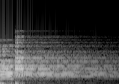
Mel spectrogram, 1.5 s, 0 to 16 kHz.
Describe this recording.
click sfx7
This is a pack of effects for user-interaction such as selection or clicks. It has a sci-fi/electronic theme.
